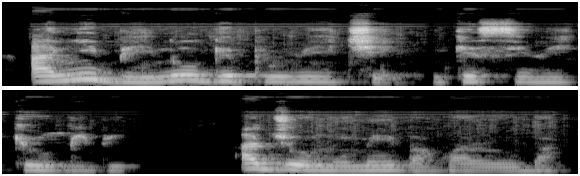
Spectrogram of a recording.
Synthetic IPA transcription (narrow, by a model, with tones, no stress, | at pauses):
a˨ɲɪ˦bi˨no˦ɡe˦pʊ˦ɾi˦t͡ʃe˨ŋ̩˨ke˦si˦ɾi˦ke˦o˨bi˨bi˦ | a˦d͡ʒo˨mo˨me˦ɪ˦ba˨kʷa˨ɾʊ˨ba˦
